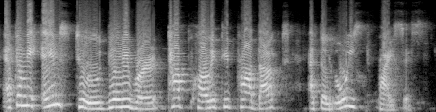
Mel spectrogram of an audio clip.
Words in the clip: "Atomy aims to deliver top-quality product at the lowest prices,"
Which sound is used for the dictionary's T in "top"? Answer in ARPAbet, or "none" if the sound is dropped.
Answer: T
